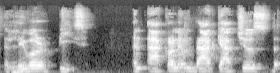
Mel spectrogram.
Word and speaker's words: LIVERPS: These arc adhere to a set of strength ordering rule that we affectionately refers to as liverbs pronounced liver piece an acronym that captures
